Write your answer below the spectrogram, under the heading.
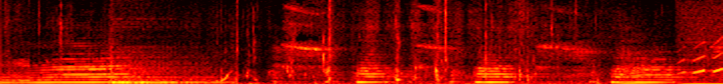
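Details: A donkey brays loudly to be fed, a harsh drawn-out call, followed by a person talking.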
